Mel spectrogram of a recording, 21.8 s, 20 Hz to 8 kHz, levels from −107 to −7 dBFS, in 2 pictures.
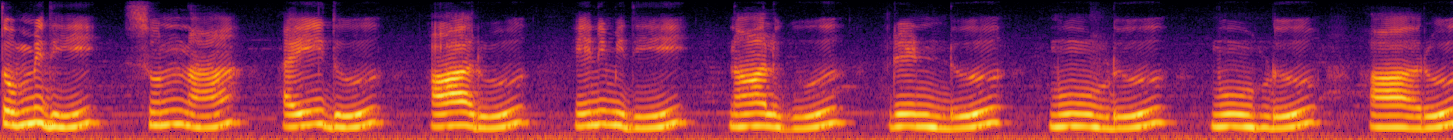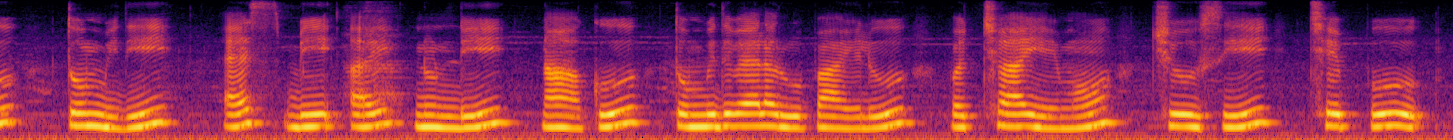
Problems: none marked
